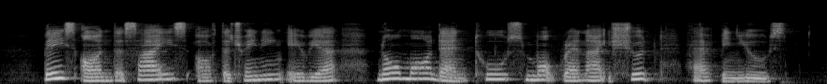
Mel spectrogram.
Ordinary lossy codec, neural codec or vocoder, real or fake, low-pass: Opus, 64 kbps; vocoder, 24 kHz, 100 mel bands, Vocos; fake; 7.2 kHz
